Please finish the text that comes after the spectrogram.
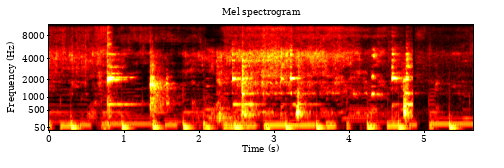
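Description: Onions and ginger-garlic paste sizzle and fry in a pan while a utensil stirs and scrapes against the metal, with clinks, loud and close, no talking.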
